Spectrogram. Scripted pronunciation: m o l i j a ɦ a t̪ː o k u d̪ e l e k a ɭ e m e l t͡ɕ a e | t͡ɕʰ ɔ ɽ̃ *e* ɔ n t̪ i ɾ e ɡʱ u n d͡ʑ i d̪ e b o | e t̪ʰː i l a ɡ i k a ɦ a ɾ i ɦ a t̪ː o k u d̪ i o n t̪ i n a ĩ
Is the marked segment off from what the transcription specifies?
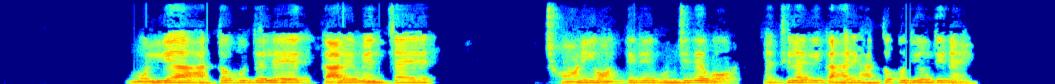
yes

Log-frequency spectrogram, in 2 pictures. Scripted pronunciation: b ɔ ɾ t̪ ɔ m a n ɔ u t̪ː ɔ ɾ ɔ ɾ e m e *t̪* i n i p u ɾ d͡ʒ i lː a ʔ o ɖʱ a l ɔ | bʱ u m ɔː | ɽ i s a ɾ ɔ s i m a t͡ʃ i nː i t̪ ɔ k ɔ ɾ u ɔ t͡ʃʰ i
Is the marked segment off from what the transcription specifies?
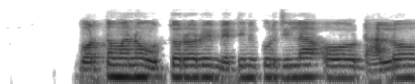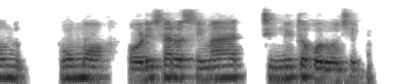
yes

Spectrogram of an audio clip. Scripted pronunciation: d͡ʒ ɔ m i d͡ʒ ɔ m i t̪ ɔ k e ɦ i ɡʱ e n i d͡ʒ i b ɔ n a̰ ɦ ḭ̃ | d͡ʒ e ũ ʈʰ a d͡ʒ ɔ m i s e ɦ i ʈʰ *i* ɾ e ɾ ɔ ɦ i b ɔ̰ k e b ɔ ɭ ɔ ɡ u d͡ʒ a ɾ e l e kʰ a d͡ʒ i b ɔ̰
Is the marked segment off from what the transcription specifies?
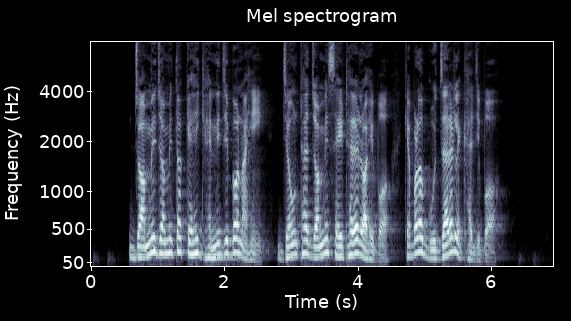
yes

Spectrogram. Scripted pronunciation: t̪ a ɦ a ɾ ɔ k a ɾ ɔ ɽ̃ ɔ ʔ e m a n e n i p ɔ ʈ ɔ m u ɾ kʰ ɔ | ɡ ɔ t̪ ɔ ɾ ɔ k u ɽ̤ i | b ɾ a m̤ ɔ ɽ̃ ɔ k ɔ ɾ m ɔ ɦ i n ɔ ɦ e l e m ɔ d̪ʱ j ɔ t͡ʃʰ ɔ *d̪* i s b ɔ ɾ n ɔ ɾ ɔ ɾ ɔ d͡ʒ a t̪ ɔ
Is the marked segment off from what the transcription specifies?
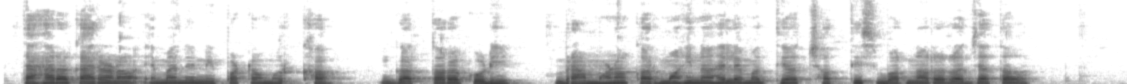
yes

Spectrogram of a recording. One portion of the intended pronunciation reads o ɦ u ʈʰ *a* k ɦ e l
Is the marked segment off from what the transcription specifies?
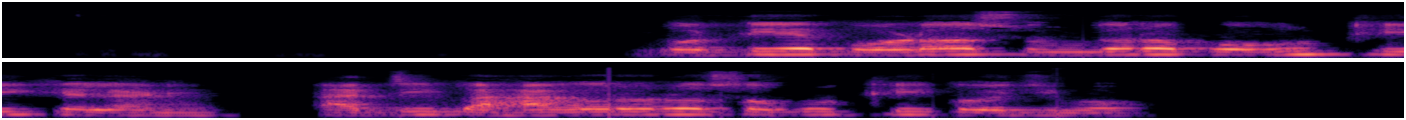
yes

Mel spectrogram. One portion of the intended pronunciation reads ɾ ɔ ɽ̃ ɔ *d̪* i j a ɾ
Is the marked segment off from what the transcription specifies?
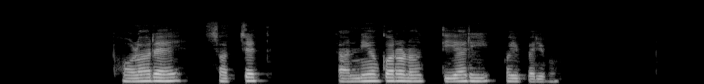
yes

